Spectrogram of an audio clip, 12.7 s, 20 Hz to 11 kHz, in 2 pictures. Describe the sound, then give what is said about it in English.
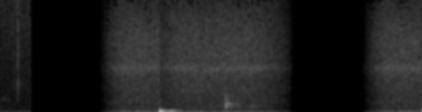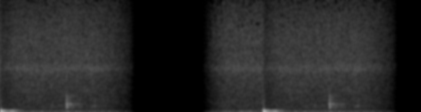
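A dull knock followed by a fainter answering knock at 3:30 in the morning, the same exchange repeated three times with short silences between. Both sound muffled over a low background rumble. “I'm going to replay just the part that's the knock and the answer, and I'm going to play that three times”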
